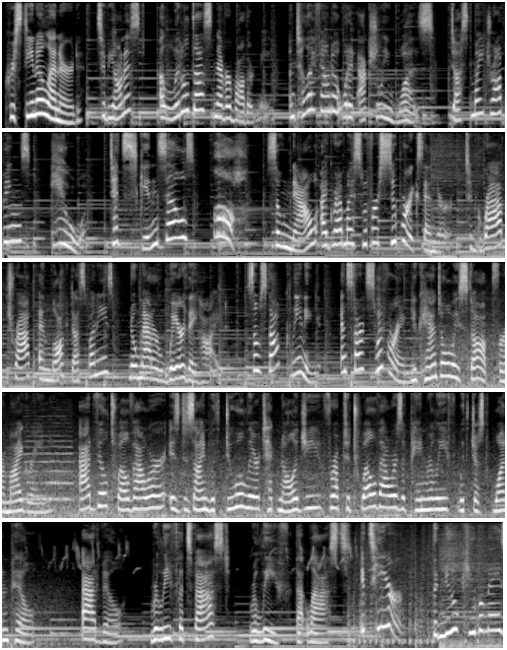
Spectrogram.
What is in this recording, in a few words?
Commercial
